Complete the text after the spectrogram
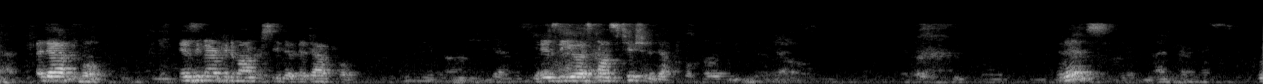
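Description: A man speaks in a lecturing tone, somewhat distant in a room with a slight echo.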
